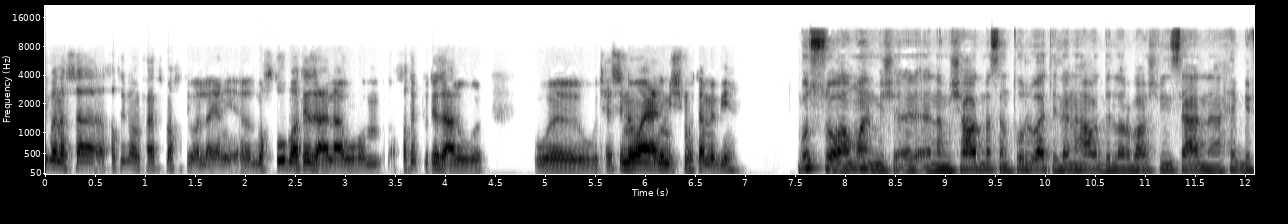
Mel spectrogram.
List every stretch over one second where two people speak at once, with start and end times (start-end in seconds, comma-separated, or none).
none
